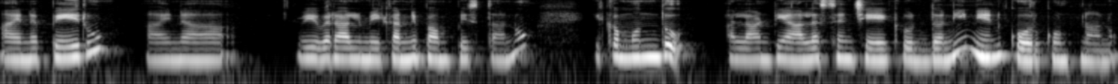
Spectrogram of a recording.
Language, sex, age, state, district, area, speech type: Telugu, female, 18-30, Telangana, Karimnagar, rural, spontaneous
